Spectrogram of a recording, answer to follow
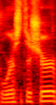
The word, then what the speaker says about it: Worcestershire: sauce or cestershire sauce Worcester Shire oh that's that's that hurts me to even say Worcester Shire no Worcestershire it took me a little while to wrap my head around why it's pronounced Worcestershire but once you do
